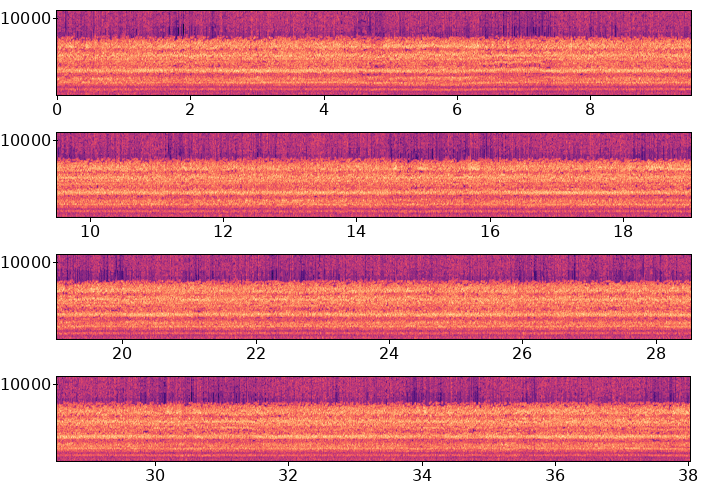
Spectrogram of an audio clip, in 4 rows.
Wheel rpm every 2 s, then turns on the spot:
220, 230, 210, 220, 230, 230, 230, 230, 220, 220, 230, 230, 230, 230, 230, 220, 230, 230, 220.
none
